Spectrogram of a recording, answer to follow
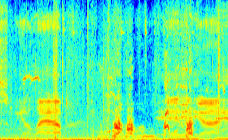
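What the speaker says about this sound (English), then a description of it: "Look at all the puppies." Puppies, a lab among them, yip, whimper and bark in short high bursts at close range, mixed with people talking over them.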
